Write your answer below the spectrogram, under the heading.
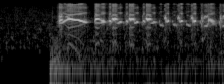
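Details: Goldfinch singing, recorded for teaching young birds to sing. After a brief quiet start, a bright rapid series of high twittering, warbled notes repeated in quick succession over faint background noise.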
